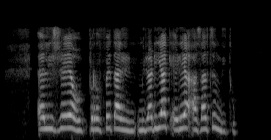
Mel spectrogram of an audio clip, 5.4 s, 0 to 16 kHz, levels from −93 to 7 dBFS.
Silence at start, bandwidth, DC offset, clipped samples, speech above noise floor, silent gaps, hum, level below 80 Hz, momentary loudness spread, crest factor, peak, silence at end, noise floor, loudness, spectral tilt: 0.75 s; 7.6 kHz; under 0.1%; under 0.1%; over 54 dB; none; none; under -90 dBFS; 10 LU; 20 dB; -18 dBFS; 0.7 s; under -90 dBFS; -36 LUFS; 0.5 dB/octave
